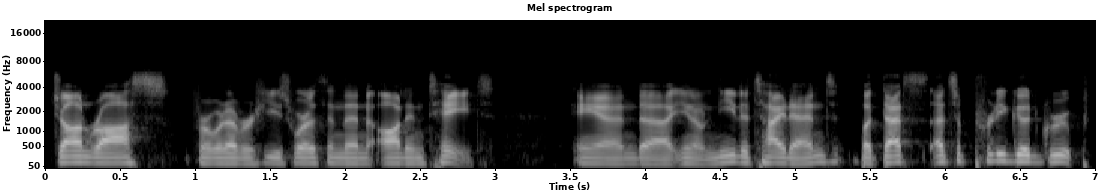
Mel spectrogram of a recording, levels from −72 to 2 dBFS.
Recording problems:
high frequencies cut off; noticeable; nothing above 5.5 kHz

